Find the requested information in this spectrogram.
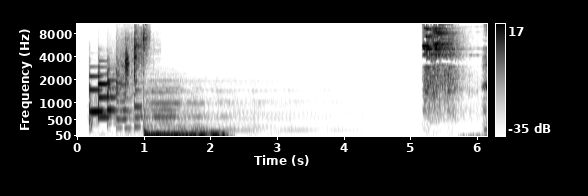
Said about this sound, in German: ich glaube, ich habe deine Lieblingsvase zerbrochen.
